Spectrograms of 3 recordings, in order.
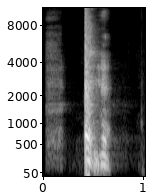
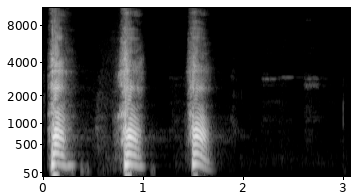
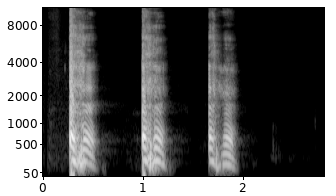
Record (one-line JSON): {"cough_length": "1.0 s", "cough_amplitude": 32768, "cough_signal_mean_std_ratio": 0.31, "exhalation_length": "3.1 s", "exhalation_amplitude": 32768, "exhalation_signal_mean_std_ratio": 0.28, "three_cough_length": "2.8 s", "three_cough_amplitude": 32768, "three_cough_signal_mean_std_ratio": 0.33, "survey_phase": "beta (2021-08-13 to 2022-03-07)", "age": "65+", "gender": "Male", "wearing_mask": "No", "symptom_diarrhoea": true, "smoker_status": "Never smoked", "respiratory_condition_asthma": false, "respiratory_condition_other": false, "recruitment_source": "REACT", "submission_delay": "3 days", "covid_test_result": "Negative", "covid_test_method": "RT-qPCR", "influenza_a_test_result": "Negative", "influenza_b_test_result": "Negative"}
